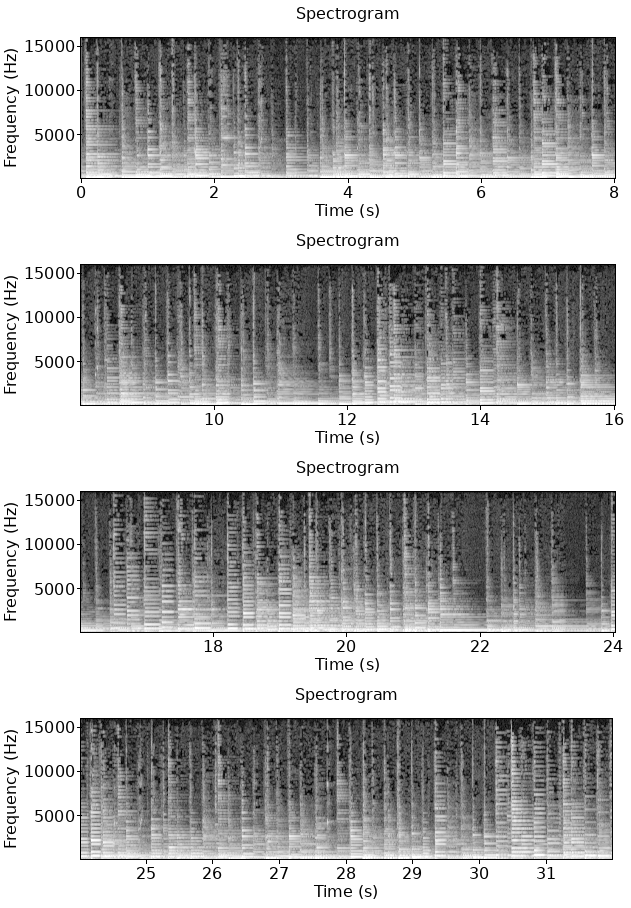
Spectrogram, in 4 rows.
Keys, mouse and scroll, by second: 1.5 middle click, 2.1 r, 3.9 r, 8.9 alt+middle click, 9.4 alt+middle click, 10.1 alt+middle click, 11.2 r, 14.8 middle click, 15.5 alt+z, 16.0 middle click, 16.6 ctrl+s, 16.8 scroll up 3, 17.0-18.9 middle drag, 18.9 click, 19.8 shift+click, 20.7 shift+click, 21.3 middle click, 22.1 ctrl+s, 23.3 /, 23.8 click, 24.2 click, 24.5-27.2 middle drag, 27.2 scroll up 2, 27.5-31.4 middle drag, 31.4 click.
